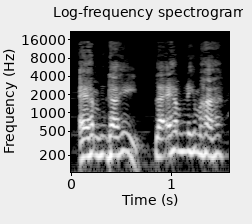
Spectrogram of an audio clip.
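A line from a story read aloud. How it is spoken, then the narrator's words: Ghost bursting into laughter. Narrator (Vietnamese): con ma ở ngoài cổng lại cười phá lên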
